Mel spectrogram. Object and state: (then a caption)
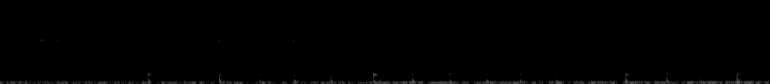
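Clear glass bottle. A small, empty, thick-walled and hollow clear glass bottle with an open threaded neck and no cap is held in one hand and tapped with the fingertips and short nails of the other. The result is a steady run of quiet, sharp taps that die away almost instantly, heard over a low, continuous rumble.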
